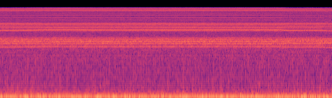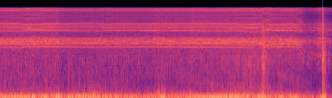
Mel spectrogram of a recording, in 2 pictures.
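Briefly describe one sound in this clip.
A small electric radio-controlled helicopter whines close by.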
